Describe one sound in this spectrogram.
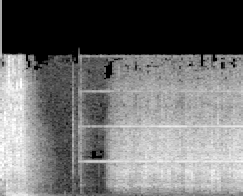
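A cordless drill whirs.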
